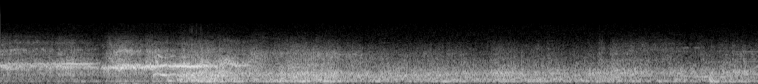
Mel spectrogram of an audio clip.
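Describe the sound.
Car tires skid with a sustained high screech on the drive home from a weekend on the island, followed by a rough, loud rumbling noise. No voices are heard.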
